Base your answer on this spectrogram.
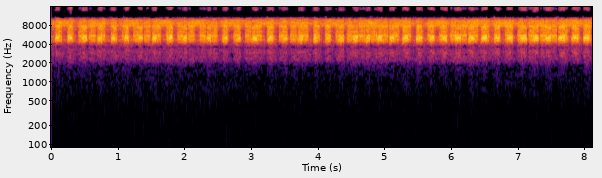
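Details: Provence summer cicadas in the south of France keep up a harsh, high, continuous buzz. Its loudness flutters in quick, somewhat irregular pulses, about two to three each second. No other sounds are present.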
